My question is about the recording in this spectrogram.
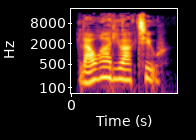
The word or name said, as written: lavradioaktiv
